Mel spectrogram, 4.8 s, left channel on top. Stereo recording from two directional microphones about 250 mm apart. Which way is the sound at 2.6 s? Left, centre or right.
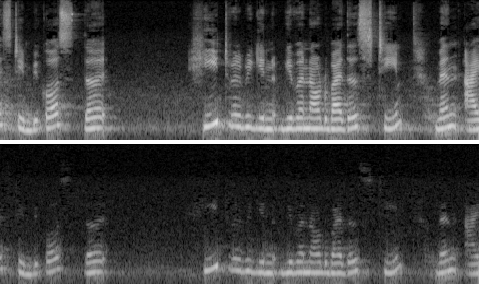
Left.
